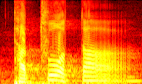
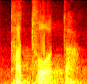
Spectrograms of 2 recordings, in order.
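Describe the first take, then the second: First: Slow weighty reading. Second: Quiet echo. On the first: Preacher reads the verse slowly. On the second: Preacher repeats the verse word. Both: Shown as a demonstration.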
